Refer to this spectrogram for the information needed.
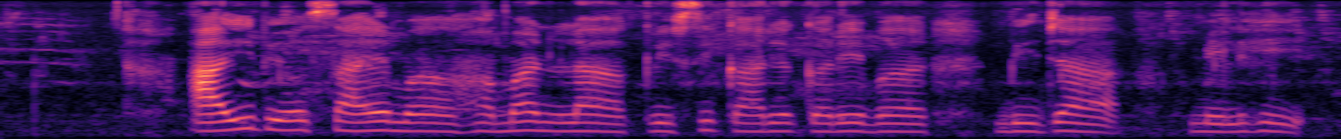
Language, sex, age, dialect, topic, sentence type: Chhattisgarhi, female, 56-60, Northern/Bhandar, agriculture, question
